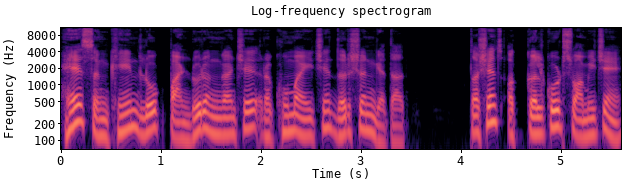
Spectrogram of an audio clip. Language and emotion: Goan Konkani, neutral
